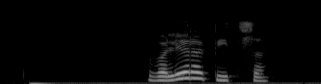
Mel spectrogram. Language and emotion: Russian, neutral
